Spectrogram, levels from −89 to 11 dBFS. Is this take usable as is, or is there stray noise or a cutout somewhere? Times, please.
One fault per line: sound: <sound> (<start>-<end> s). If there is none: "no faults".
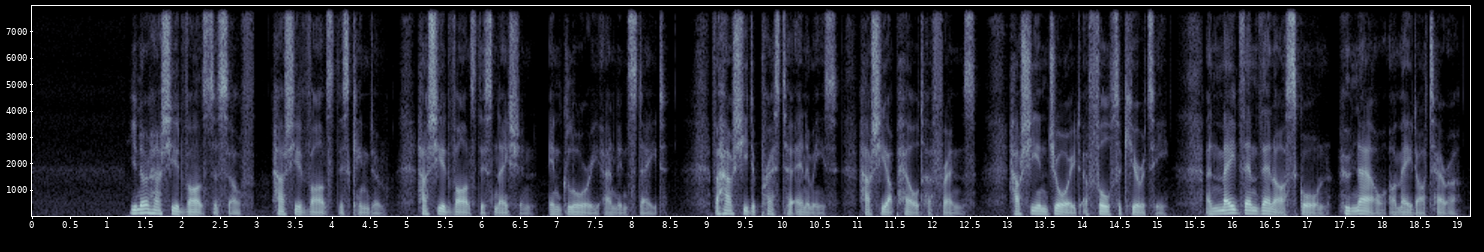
no faults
